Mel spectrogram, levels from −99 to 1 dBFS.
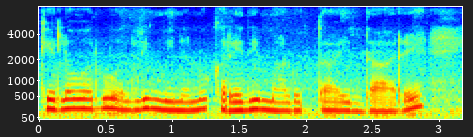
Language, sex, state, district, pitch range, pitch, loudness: Kannada, female, Karnataka, Bangalore, 175-210 Hz, 190 Hz, -14 LUFS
